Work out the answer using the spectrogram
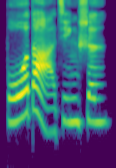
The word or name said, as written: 博大精深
